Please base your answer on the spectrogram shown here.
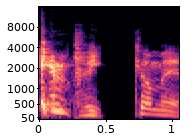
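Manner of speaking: quiet mutter under the breath. Turning to survey the bar, calling a companion over: muttered under breath. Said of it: "cough under my breath".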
